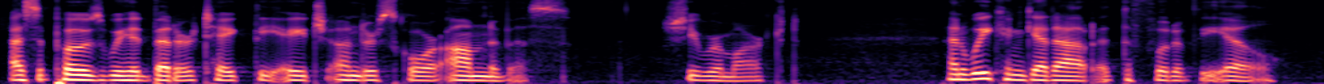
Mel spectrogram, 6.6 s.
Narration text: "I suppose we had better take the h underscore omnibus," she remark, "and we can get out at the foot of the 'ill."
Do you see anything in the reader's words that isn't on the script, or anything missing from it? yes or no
yes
